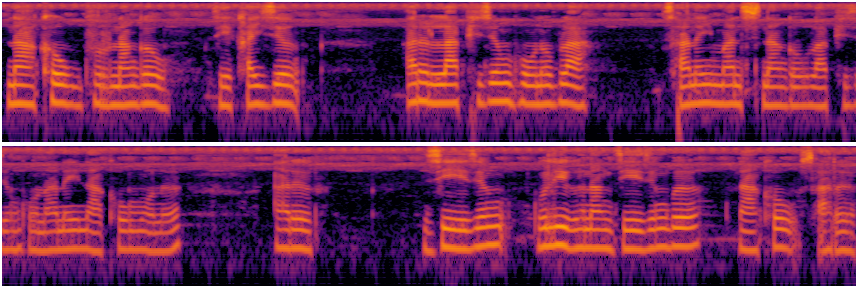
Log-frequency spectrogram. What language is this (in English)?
Bodo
